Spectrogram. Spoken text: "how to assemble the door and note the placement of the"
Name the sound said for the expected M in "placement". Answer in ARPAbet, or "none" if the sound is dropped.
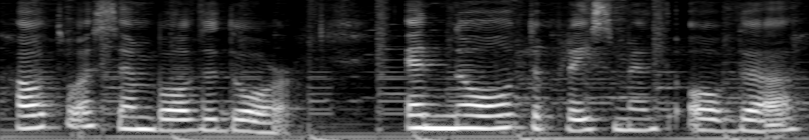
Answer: M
